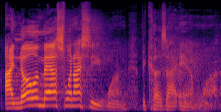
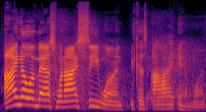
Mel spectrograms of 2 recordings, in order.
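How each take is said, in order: First: It is said calmly and quietly. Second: It is said fiercely and with force.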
